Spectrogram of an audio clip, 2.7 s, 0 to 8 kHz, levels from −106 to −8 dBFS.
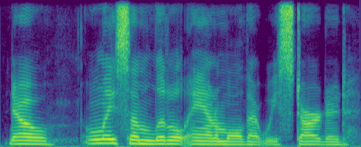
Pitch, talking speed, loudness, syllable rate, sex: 170 Hz, 175 wpm, -20 LUFS, 5.6 syllables/s, female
